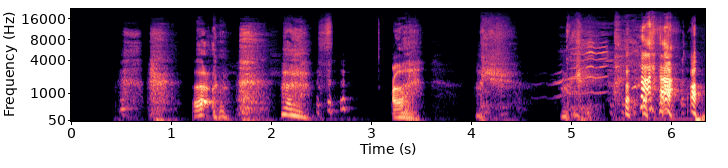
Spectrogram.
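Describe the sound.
A voice imitates Jessica Biel's constant heavy breathing in the film Total Recall: a series of loud, breathy gasps and sighs in an uneven rhythm, building into strained, throaty panting toward the end.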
